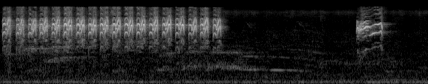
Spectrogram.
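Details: Male Javan cochoa singing minivet-style typing notes: a rapid, steady string of high ticks lasting two seconds, followed after a pause by one harsh, down-slurred chattering phrase.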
